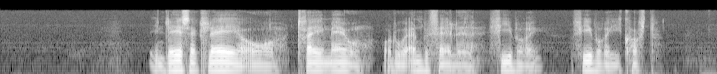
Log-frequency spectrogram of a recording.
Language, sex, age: Danish, male, 51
